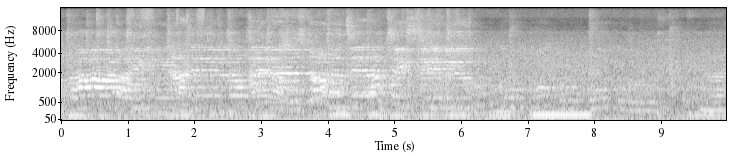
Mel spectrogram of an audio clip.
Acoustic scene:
cafe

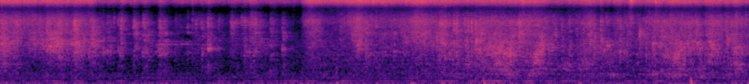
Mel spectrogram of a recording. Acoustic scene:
restroom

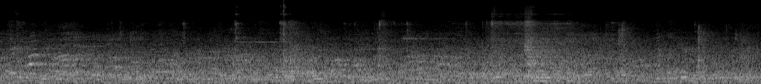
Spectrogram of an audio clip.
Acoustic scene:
crowded indoor space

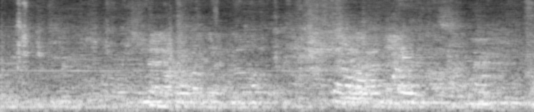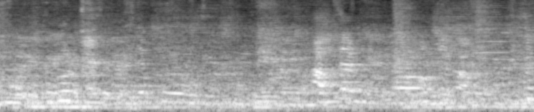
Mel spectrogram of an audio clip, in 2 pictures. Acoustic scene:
crowded indoor space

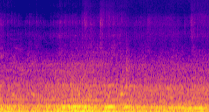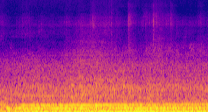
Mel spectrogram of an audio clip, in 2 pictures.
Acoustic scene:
bus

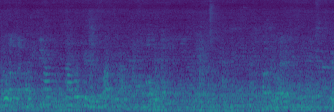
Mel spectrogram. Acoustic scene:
street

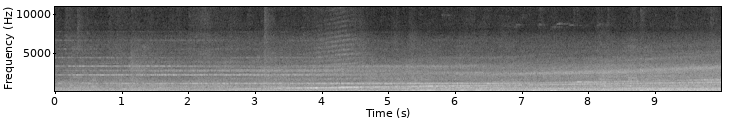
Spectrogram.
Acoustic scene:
subway station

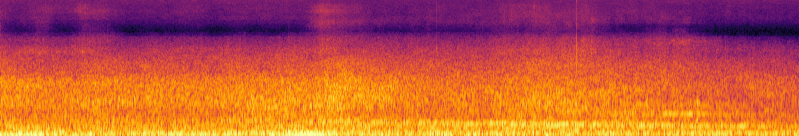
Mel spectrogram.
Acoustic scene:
street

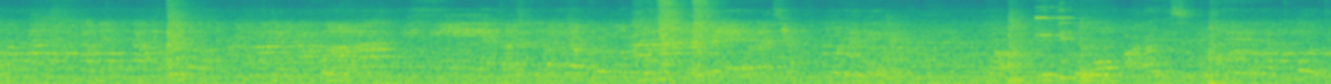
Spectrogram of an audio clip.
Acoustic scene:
restaurant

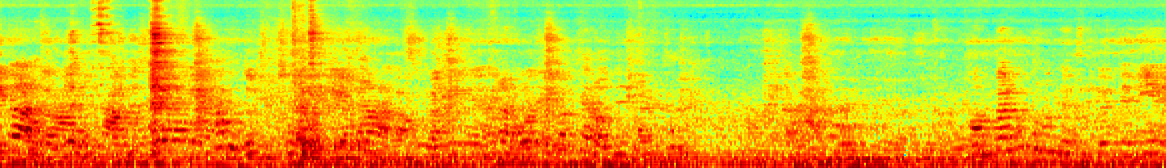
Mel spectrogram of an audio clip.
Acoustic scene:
restaurant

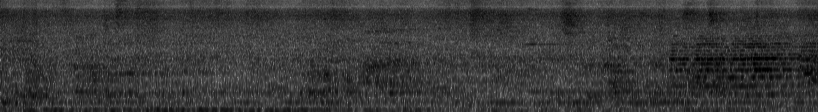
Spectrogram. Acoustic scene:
subway station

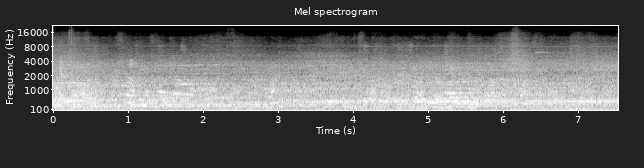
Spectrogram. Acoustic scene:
crowded indoor space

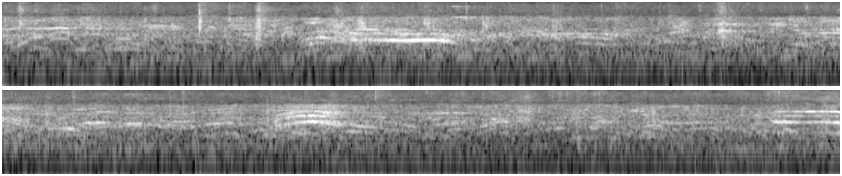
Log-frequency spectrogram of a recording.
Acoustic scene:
park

